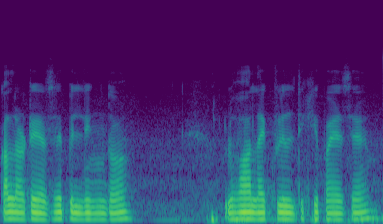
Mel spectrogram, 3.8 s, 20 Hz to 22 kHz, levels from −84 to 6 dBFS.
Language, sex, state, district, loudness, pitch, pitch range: Nagamese, male, Nagaland, Kohima, -18 LUFS, 115 Hz, 110-120 Hz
